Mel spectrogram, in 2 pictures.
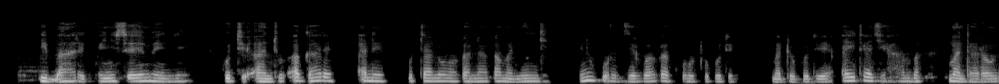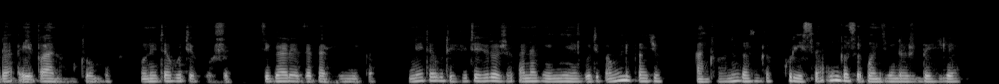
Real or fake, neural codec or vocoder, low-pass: fake; vocoder, 44.1 kHz, 80 mel bands, Vocos; 7.2 kHz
